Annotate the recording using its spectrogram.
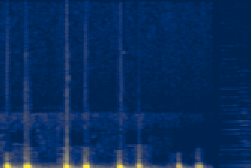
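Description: A rhythmic beat of short, deep percussive hits, about four to five a second, which cuts off abruptly near the end.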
